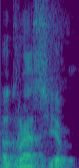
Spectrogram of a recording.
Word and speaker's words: aggressive: For this word, you need to stress the second syllable, grass. Okay, aggressive.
